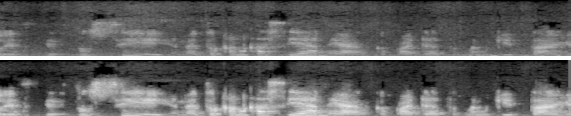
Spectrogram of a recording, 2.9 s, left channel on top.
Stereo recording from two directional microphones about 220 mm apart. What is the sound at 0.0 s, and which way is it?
A woman's voice, 40° right (ahead or behind).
